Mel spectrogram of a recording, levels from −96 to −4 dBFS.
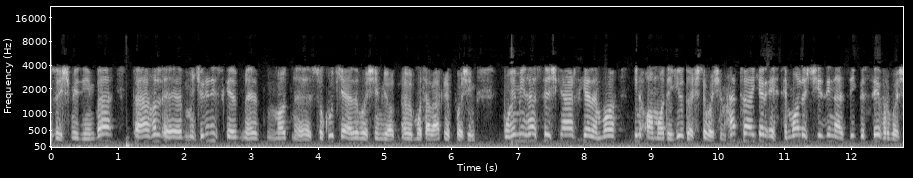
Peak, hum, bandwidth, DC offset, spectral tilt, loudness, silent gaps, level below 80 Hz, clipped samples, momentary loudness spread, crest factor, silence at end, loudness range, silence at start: -8 dBFS; none; 6.8 kHz; under 0.1%; -5.5 dB/octave; -25 LUFS; none; -44 dBFS; under 0.1%; 6 LU; 18 dB; 0 s; 2 LU; 0 s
